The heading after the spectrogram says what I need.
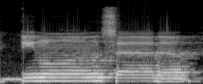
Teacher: There is hiding. Okay, not full gunna but half gunna.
